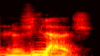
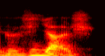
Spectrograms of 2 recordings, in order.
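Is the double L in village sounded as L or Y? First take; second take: L; Y. First: The double L is sounded as an L. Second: The double L is sounded as a Y. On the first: The speaker calls it right. "Here are two exceptions" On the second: The speaker calls it wrong. "We don't say le village"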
